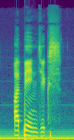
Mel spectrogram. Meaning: appendix (vermiform appendix)
- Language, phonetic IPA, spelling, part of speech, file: Russian, [ɐˈpʲenʲdʲɪks], аппендикс, noun, Ru-аппендикс.ogg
